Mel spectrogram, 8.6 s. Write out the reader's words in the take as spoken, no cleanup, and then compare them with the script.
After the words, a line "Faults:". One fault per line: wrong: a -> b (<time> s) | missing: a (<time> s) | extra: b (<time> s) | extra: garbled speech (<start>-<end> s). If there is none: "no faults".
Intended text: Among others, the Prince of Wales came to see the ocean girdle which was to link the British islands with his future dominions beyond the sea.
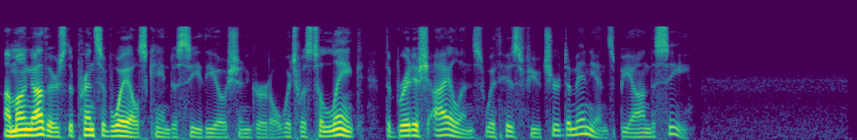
Among others, the Prince of Wales came to see the ocean girdle which was to link the British islands with his future dominions beyond the sea.
Faults:
no faults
